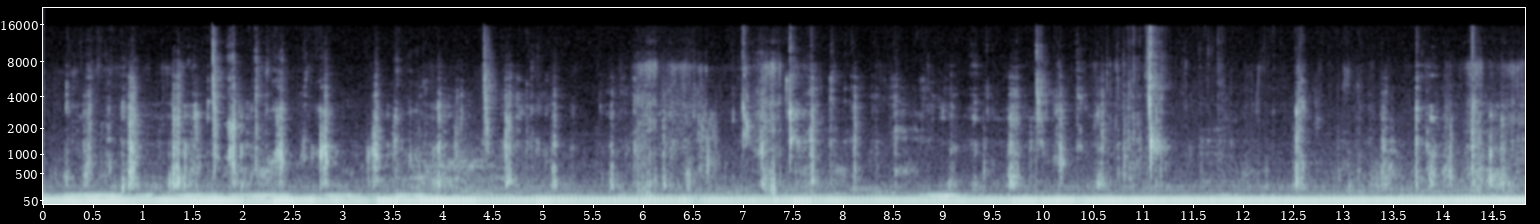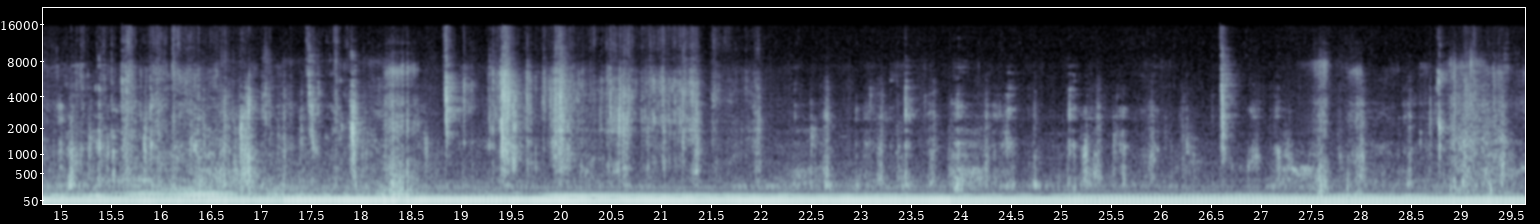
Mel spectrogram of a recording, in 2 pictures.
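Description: Close-miked chewing and crunching of stir-fried instant noodles and green papaya salad. Many small, irregular wet clicks and crisp crunches come with each bite.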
